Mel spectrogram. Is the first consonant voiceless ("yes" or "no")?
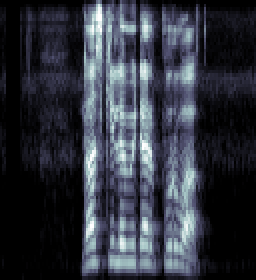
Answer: no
